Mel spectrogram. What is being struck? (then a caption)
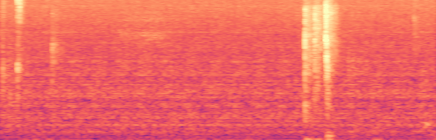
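Bar of soap scored with a small metal blade. A small metal blade scores diagonal lines into the surface of a solid white bar of soap held in the hand. Five short, bright scratching scrapes break a quiet background, the loudest near the end.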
